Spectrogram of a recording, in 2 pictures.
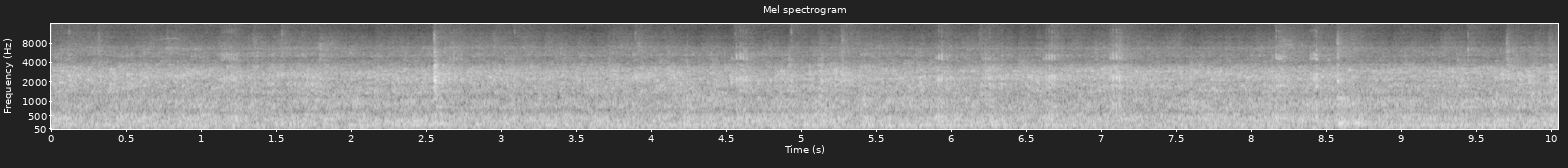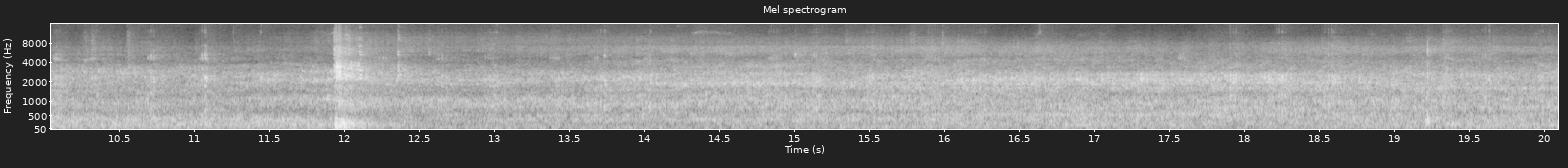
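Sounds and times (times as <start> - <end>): heavy engines idling: 0.0 - 20.0
traffic: 0.0 - 20.0.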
